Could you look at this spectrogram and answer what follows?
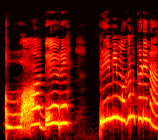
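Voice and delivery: slow, drawn-out cry climbing high; horrified disbelief. Acted. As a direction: stretch the words out, aghast. Mother horrified at who fetched it. (ಗಾಬರಿಯಿಂದ ಎಳೆದು ಕೂಗುವುದು)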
